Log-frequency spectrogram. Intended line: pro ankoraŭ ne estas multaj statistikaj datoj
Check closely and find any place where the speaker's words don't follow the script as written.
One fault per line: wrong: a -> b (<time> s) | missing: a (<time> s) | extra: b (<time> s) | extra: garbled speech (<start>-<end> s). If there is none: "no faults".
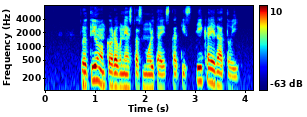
extra: tio (0.9 s)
